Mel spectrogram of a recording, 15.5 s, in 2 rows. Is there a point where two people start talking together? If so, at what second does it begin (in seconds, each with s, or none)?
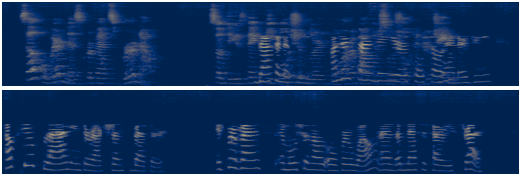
3.9 s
